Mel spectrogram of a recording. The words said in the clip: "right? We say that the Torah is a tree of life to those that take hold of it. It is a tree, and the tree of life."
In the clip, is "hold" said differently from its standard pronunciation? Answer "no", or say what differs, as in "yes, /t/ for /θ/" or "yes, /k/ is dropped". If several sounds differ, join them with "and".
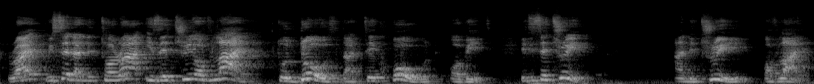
no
